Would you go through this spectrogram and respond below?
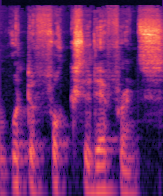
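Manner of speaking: very thick, heavy Irish brogue. Retelling what an Irish author said back to the speaker, very Irish brogue. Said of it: "in a very Irish brogue".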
